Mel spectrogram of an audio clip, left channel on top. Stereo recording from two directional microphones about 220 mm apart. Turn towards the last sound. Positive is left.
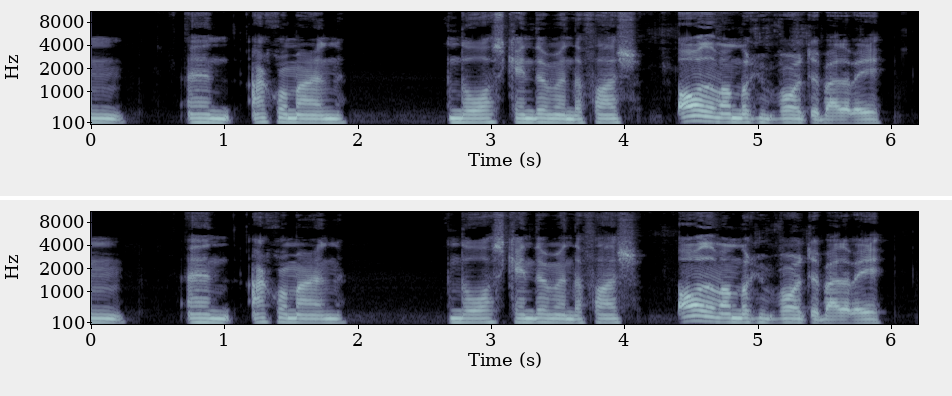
turn(degrees=0)  # may be behind; listen again after turning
